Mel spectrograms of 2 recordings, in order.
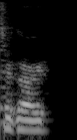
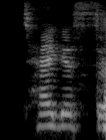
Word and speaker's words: Tegaserod: Tetragard, Tegaserod.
